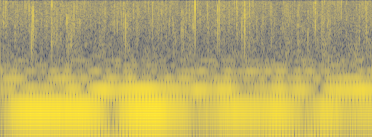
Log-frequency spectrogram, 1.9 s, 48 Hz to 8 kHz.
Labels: {"label": "biophony, midshipman", "recorder": "SoundTrap 500"}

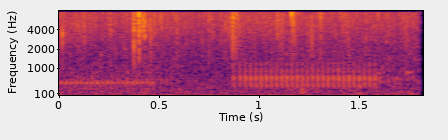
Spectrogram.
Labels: {"label": "biophony, croak", "recorder": "SoundTrap 500"}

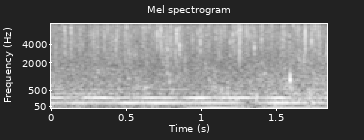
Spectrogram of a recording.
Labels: {"label": "biophony, midshipman", "recorder": "SoundTrap 500"}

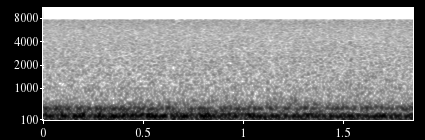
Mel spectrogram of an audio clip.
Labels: {"label": "anthrophony, boat engine", "recorder": "HydroMoth"}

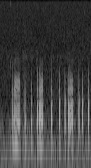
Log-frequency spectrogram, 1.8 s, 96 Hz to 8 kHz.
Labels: {"label": "biophony, knock croak", "recorder": "SoundTrap 300"}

